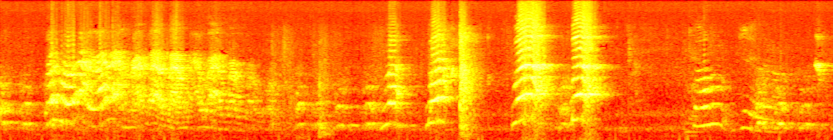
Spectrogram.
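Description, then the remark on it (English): A dog named Eugen barks several times in short, sharp bursts, fairly loud, after a stretch of high, drawn-out vocalizing, with a child's voice audible in the background. “Oh, there goes Eugen barking.”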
